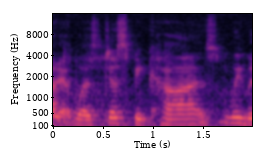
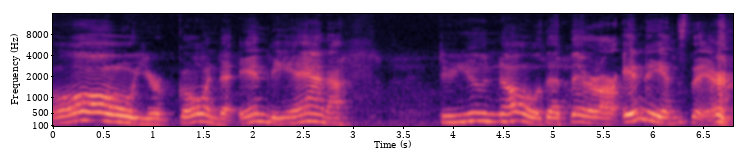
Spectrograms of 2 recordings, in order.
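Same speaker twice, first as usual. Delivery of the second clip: booming, very loud, high-pitched Irish brogue; 5 semitones higher, 10 dB louder than usual. Quoting a man who heard of their engagement, loud, very irish accent. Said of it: "very Irish accent".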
